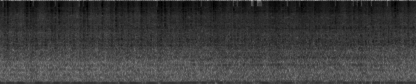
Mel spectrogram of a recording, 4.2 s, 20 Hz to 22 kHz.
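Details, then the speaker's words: 1975 Plymouth Roadrunner V8 revived after about 20 years of sitting, running on the battery with timing unset: a low, lumpy, hunting idle that runs rough. It might be flooded, but sounds lean. "Might be flooded. Runs a little rough. Oh. Yeah, that sounds like it's lean."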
